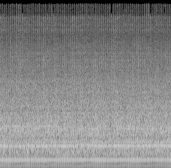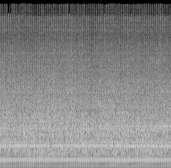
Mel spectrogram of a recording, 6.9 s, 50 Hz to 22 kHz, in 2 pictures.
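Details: 2003 Toro Recycler 20016 with Tecumseh 6.5 single-cylinder, a trash find, runs after carb cleaning and gas-tank debris removal. It holds a steady, even speed at constant pitch with no hunting or knocks. A little smoke fades.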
